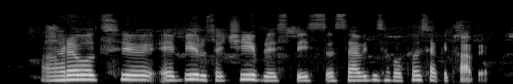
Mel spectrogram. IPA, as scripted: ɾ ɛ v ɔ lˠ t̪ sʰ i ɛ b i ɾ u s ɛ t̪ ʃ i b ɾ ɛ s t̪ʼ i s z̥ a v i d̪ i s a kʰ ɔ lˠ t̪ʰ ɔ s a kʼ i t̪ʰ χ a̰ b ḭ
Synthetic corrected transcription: ɾ ɛ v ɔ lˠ t̪ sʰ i ɛ b i ɾ u s ɛ t̪ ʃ i b ɾ ɛ s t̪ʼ i s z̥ a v i d̪ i s a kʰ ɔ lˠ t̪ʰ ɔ s a kʼ i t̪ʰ χ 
